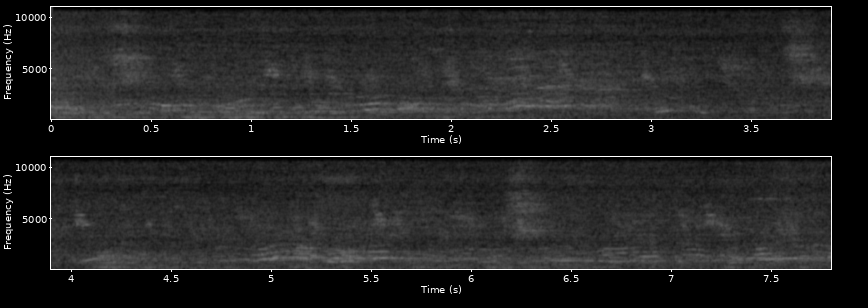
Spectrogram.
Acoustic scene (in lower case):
residential area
